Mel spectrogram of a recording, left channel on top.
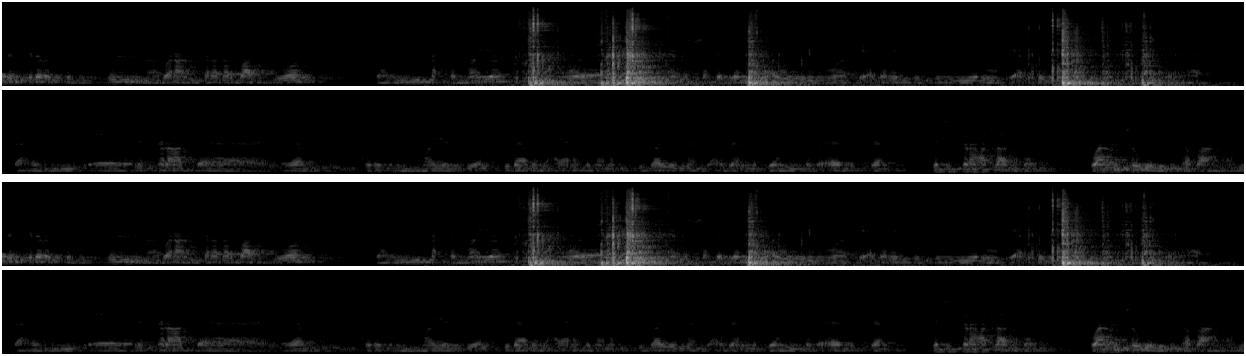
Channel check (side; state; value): both; identical; correlation 1.00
